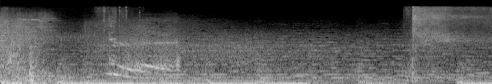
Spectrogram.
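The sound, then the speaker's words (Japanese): Loud whooshing and crashing effects for Triangle Shoot, a triangle kick attack that creates phantoms. A dense, roaring burst carries a sweeping swish early on, dips briefly, then ends with a fresh bright impact near the end. “ああ、見せよう、トライアングルシュート。幻影を生み出しての三角蹴りだ。”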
